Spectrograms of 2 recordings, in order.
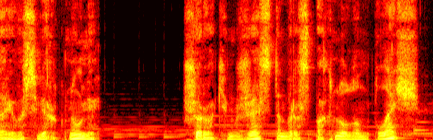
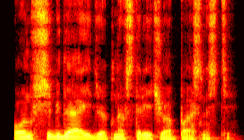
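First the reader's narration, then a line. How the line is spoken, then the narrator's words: Calm, measured. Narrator (Russian): спокойно сказал странник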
